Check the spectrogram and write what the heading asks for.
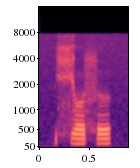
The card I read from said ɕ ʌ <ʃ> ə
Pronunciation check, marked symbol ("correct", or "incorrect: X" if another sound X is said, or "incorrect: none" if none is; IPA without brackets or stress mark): incorrect: ɬ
